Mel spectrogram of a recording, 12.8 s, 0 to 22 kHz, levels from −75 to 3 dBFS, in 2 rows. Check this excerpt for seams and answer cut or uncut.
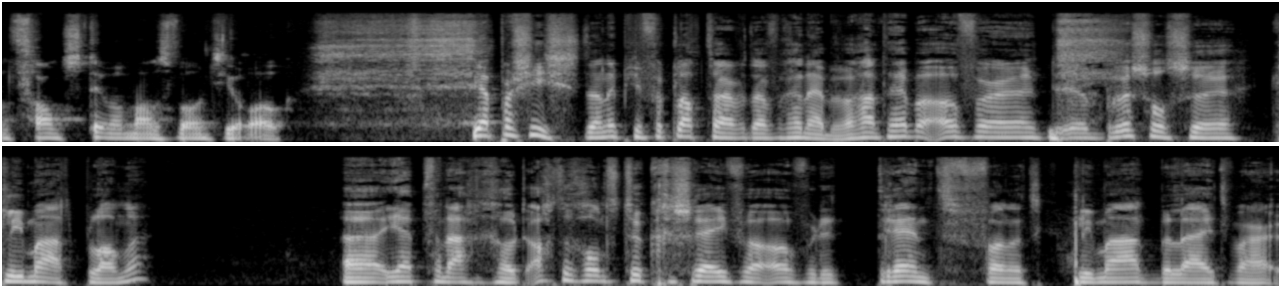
uncut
